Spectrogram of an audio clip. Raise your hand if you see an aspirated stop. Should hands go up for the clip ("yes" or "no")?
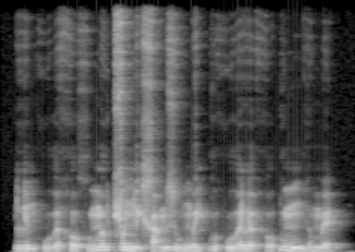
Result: no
